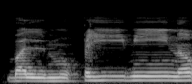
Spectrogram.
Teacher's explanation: قی پہ یا مدہ، می پہ بھی یا مدہ، یعنی ایک الف یا 2 حرکت ہم کھینچیں گے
